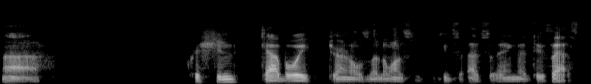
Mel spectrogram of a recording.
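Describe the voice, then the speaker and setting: Deep-voiced man, rambling late-night chat. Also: a little slow, creaky, dry recording. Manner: rambling, many fillers and restarts. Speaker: podcast host and ham radio vlogger. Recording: dull lo-fi dry sound.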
